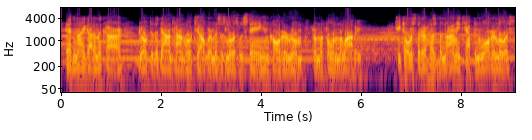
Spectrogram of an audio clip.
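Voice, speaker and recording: A muffled old radio recording carries an actor as a male police detective with a low voice and quick delivery. He is terse and deadpan, stating things in a calm, businesslike, matter-of-fact way, in the style of 1950s radio crime drama. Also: natural voice. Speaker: narrator and lead actor.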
